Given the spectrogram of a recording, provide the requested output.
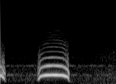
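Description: A snowy owl gives one short, clear, nasal note that rises slightly and falls away, lasting about a third of a second against a quiet background.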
